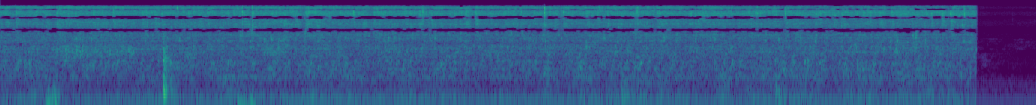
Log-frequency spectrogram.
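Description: Hot water running from a kitchen faucet into a stainless steel sink, filling it around a lidded stock pot. A few light knocks come in the first few seconds. The running water stops abruptly near the end.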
